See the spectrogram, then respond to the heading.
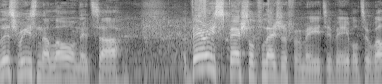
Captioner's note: laugh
